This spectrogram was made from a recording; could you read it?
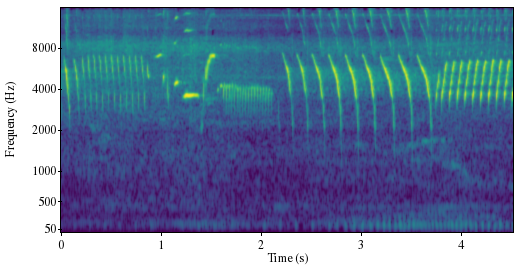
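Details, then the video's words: Canary singing a training song: fast trill, a soft buzzy note, then slow descending whistled sweeps about four per second ending in a rapid trill; low background hum. "Canary's Most Powerful Song For Training"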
